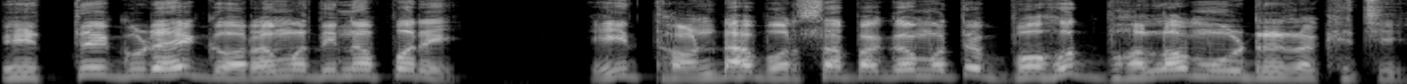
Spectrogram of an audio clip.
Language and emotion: Odia, happy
